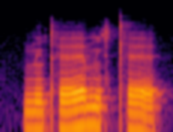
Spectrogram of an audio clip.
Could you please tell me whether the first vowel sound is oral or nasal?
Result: nasal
